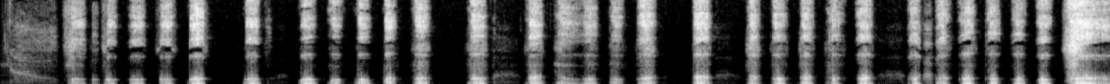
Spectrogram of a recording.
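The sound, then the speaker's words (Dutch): A mother pig grunts over and over at her piglet in a steady, rapid series of short, fairly loud bursts with brief gaps between them, recorded on a phone, and no one speaks. “Ze knorden tegen elkaar en Inge nam het gauw op met haar telefoon. Moeder varken deed dit.”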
